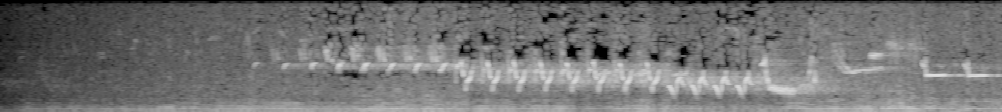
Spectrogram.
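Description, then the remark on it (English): A steady droning buzz of bees swells in over the first couple of seconds and holds, with quick high bird chirps and trills sounding above it. “When people hear the sound of buzzing bees, some feel panic or fear at the thought of being stung.”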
